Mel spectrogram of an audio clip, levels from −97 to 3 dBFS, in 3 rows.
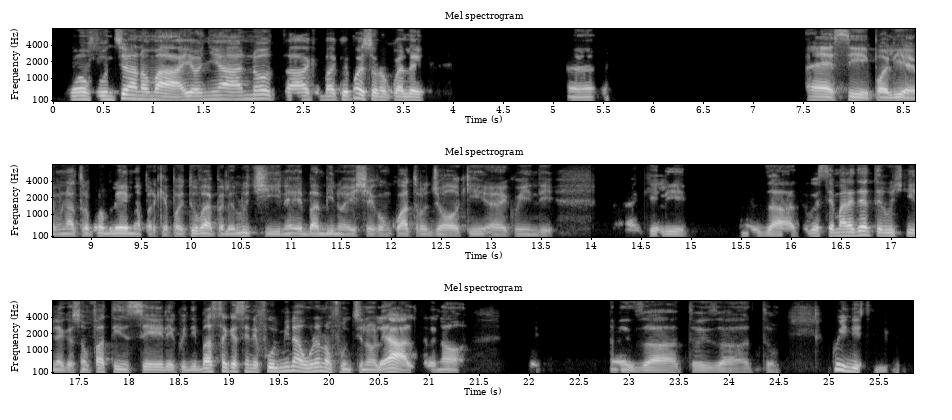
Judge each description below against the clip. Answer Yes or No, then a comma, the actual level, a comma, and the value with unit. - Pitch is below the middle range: Yes, low, 110 Hz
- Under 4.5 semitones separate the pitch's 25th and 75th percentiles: No, wide, 6.2 semitones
